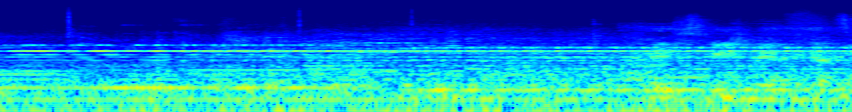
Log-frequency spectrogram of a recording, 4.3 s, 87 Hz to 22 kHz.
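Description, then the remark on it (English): A steady, loud rumble of a moving train heard from inside a carriage, with a constant low drone, faint mechanical whines and occasional rattles, unbroken throughout. “Welcome aboard the southbound Lassitude 432 to Grimtown.”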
